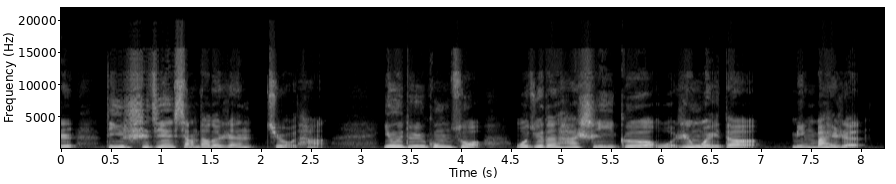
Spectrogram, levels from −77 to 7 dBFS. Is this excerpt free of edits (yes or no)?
yes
